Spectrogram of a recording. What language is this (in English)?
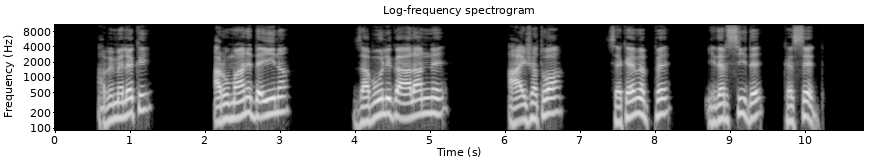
Dawro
